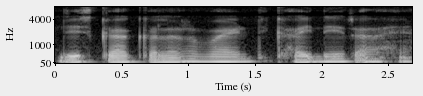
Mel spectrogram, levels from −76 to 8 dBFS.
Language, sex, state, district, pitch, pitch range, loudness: Hindi, male, Himachal Pradesh, Shimla, 125 Hz, 105-125 Hz, -15 LUFS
